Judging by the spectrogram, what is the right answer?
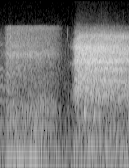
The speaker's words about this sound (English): Just let me take a deep breath of this air.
